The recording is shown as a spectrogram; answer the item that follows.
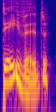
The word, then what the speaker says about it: D4VD: She went missing 2 years ago and a year after she was uh missing, she was found in D4VD, otherwise pronounced David, singer David, his Tesla vehicle, in several pieces.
